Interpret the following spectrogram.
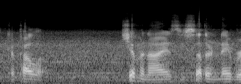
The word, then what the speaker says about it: Capella: and Auriga's brightest star is pronounced Capella.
